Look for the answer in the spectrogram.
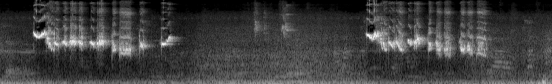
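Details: Orange-headed thrush from Singaraja, North Bali, sung as a lure for other thrushes: two rapid, rich phrases of tumbling chirps and whistles, each about two seconds long, separated by a quiet gap.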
